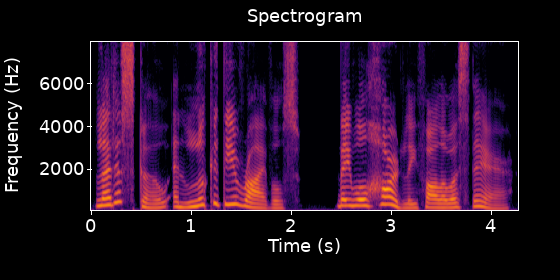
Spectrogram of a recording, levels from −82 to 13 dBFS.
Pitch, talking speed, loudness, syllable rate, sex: 240 Hz, 195 wpm, -17 LUFS, 5.1 syllables/s, female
